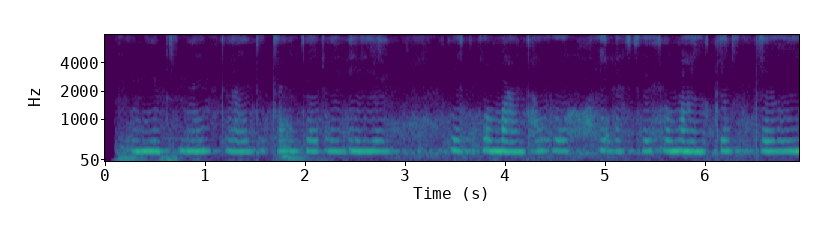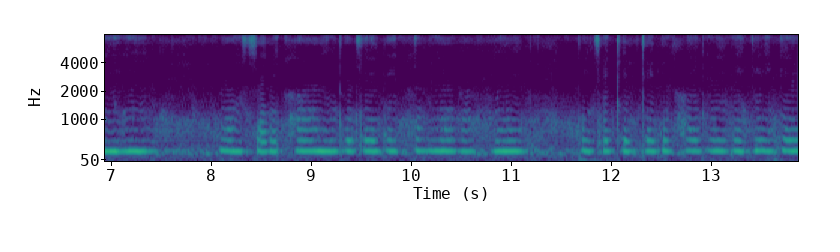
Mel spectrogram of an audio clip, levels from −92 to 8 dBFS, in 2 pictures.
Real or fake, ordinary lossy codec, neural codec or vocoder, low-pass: fake; none; codec, 16 kHz, 2 kbps, FreqCodec, smaller model; none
